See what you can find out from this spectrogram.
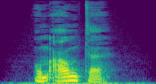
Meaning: inflection of umarmen: 1. first/third-person singular preterite 2. first/third-person singular subjunctive II
- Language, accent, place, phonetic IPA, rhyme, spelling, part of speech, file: German, Germany, Berlin, [ʊmˈʔaʁmtə], -aʁmtə, umarmte, adjective / verb, De-umarmte.ogg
